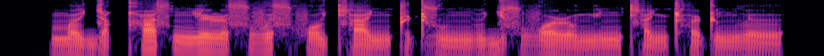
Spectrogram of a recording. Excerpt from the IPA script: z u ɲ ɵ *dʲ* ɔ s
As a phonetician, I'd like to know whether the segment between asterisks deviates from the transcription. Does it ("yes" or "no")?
yes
